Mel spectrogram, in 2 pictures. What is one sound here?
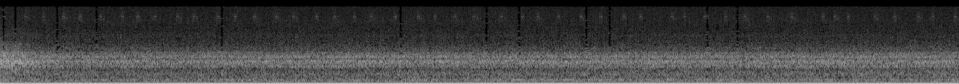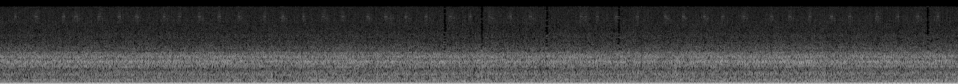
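Tyres roll on the road with a steady rushing noise.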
